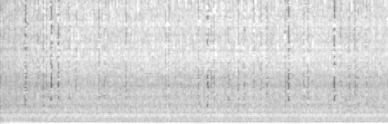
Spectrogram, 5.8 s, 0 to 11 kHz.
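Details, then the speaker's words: Freshly rebuilt VW Type 1 air-cooled 1641 engine bench-started outside the car, cold with choke partly closed: low steady even idle with smooth rhythm, no knocks or ticks; running healthy. "i'll have it running for a little while so you guys can hear what it sounds like and"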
